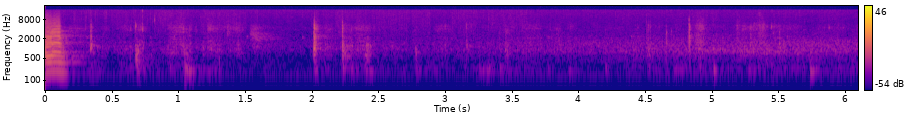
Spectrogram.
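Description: Scattered light clicks and knocks of a black plastic 20-litre container being handled as a rubber washer is pressed into a hole drilled near its base, the sharpest click about two seconds in.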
